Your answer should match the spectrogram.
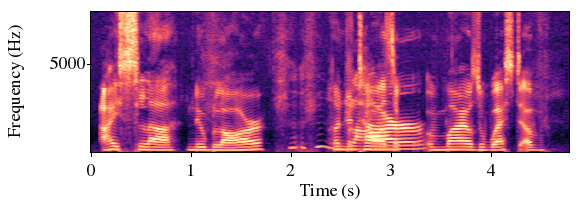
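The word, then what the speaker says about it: Isla Nublar: books a telltale book know like the it's pronounced Eisler Nublar hundreds of miles west of oh I would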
